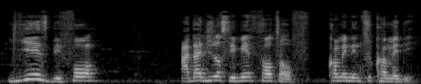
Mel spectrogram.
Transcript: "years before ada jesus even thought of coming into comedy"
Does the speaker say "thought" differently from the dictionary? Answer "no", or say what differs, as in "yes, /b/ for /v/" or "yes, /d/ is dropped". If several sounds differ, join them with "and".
no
